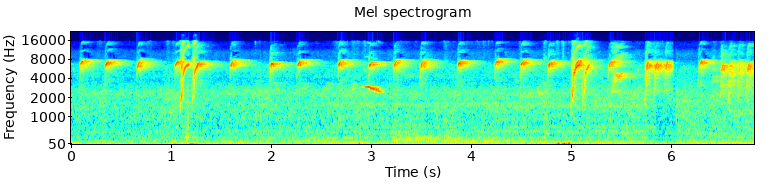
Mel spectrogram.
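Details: Lively siri-siri bird, for luring and training: an unbroken string of bright, very high chip notes, roughly three per second, with a few sharper upward flicks mixed in over quiet background.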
